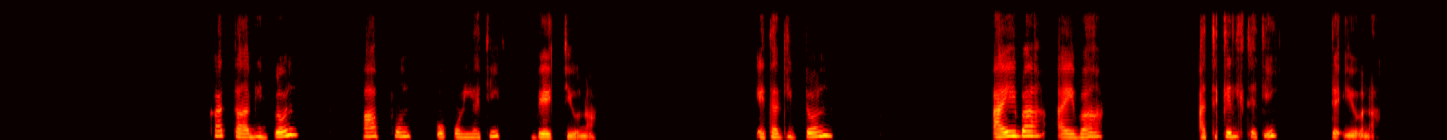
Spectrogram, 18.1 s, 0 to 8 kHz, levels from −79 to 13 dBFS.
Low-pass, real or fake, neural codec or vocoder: 7.2 kHz; fake; codec, 24 kHz, 3 kbps, HILCodec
